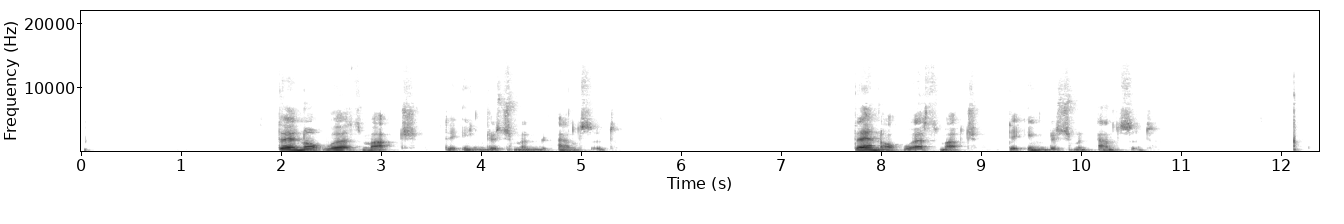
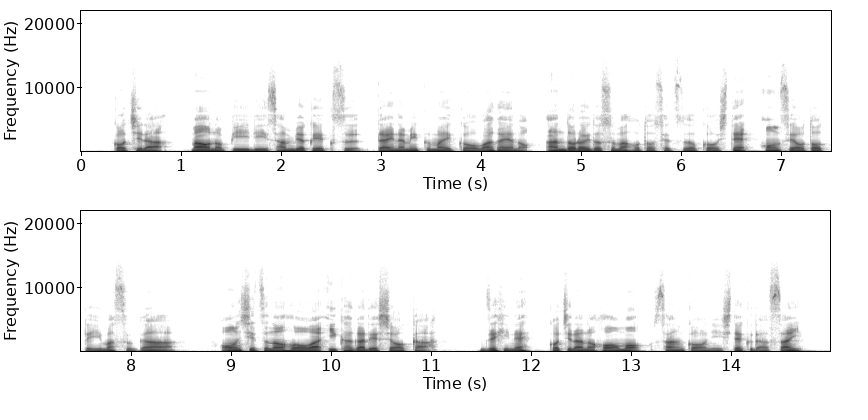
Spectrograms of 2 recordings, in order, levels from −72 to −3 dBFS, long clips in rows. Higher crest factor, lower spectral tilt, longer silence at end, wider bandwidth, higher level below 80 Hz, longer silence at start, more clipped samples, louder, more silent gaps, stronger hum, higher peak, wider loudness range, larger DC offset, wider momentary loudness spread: about the same, 24 dB vs 20 dB; second, -5.5 dB/octave vs -7 dB/octave; about the same, 0.25 s vs 0.3 s; about the same, 13 kHz vs 12.5 kHz; second, -72 dBFS vs -60 dBFS; first, 2 s vs 0.35 s; neither; about the same, -24 LUFS vs -23 LUFS; neither; neither; about the same, -2 dBFS vs -2 dBFS; first, 12 LU vs 2 LU; neither; first, 22 LU vs 8 LU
